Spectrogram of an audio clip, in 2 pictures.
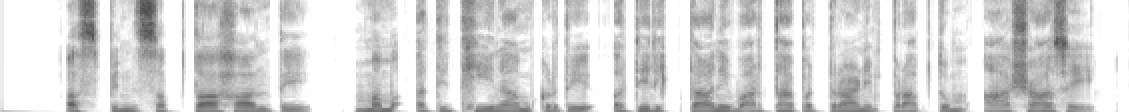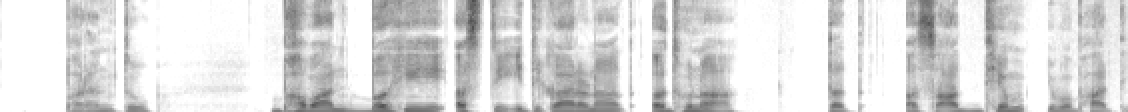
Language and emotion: Sanskrit, sad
